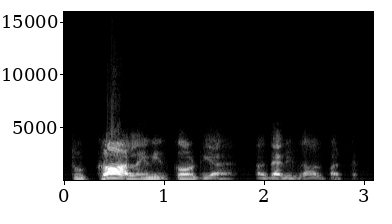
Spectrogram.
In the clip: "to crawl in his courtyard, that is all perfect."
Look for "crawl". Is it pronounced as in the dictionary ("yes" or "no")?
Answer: no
